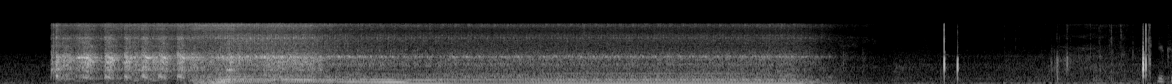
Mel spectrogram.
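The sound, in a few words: car ignition switched on, fuel pump running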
